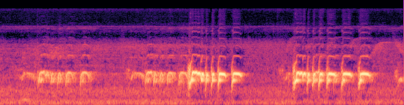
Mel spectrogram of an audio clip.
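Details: Lure song of a local zebra dove, used to get other doves singing: softer trilled coo phrases alternate with two loud bursts of fast, staccato, ringing coos, each about a second long.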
